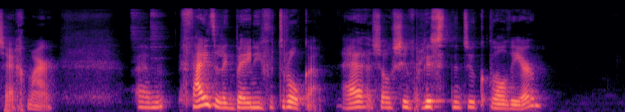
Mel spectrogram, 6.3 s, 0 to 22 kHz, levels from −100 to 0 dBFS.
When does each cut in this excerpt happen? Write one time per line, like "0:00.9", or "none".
0:02.5
0:04.9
